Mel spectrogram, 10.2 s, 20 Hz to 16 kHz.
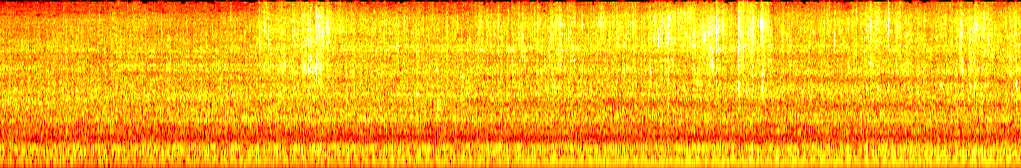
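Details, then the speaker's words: GE Potscrubber 970 dishwasher on a cold-water fill, first drain, wattmeter attached: a steady low drain-pump hum with water swishing, and a click a few seconds into the drain as the heating coil turns off. No grinding or rattle; the pump works normally. "so that is one cool thing about this dishwasher on the first drain is that as it like a couple of seconds after it drains i'm sorry after it starts draining you hear another click it's the coil turning off right like i like that process"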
